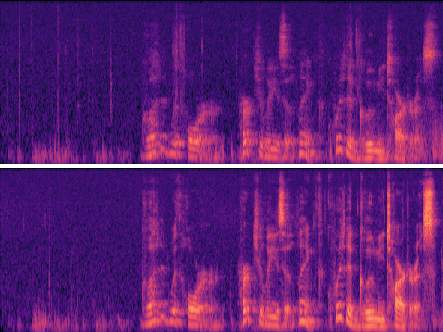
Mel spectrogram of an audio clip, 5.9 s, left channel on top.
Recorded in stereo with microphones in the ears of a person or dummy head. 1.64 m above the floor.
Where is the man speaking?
70° right (ahead or behind), 2.5 m; by 5.8 s 60° right (ahead or behind), 0.5 m.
